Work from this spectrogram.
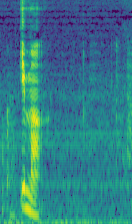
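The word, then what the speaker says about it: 今: Hashi example two okay Emma meaning Now with an accent on the first Mora an accent on the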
